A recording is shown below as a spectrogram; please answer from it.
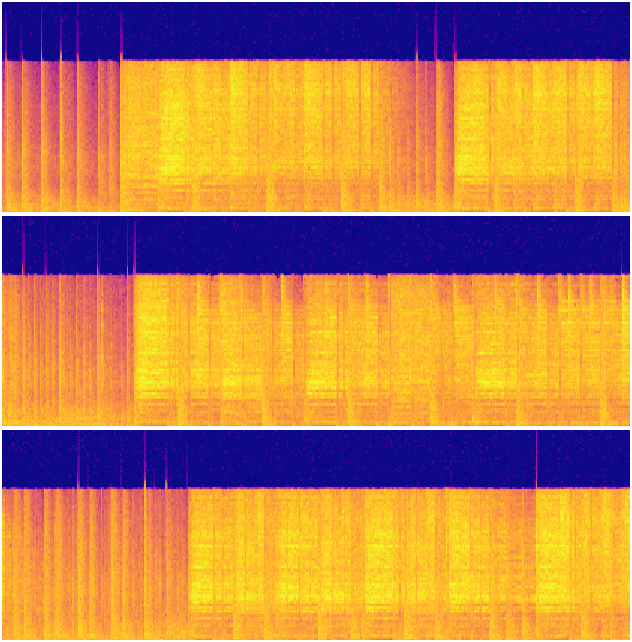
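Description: A PDP Concept Maple seven-piece drum kit played hard and fast, with kick, snare and cymbals going throughout. The cymbals drop out briefly a few times for fills that step down in pitch around the toms. The heads are new and not yet broken in.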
